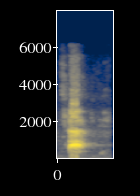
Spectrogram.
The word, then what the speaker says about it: TeX: T-E-X is pronounced tech. That's just a tradition.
